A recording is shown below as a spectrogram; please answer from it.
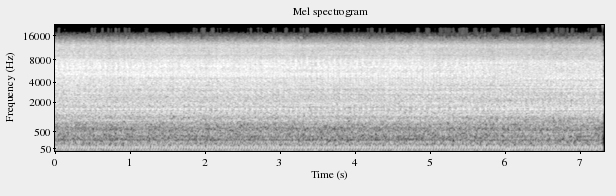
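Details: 1974 Plymouth Duster slant six, sitting since 1987, just started on can-fed fuel: steady, even idle with no misses or backfires. Runs good with no major leaks; owner suspects no coolant in it and a radiator hole.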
